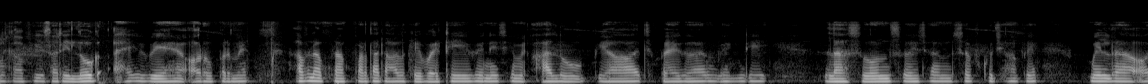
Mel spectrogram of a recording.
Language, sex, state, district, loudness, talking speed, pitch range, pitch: Hindi, male, Bihar, Araria, -27 LUFS, 170 wpm, 135-145 Hz, 140 Hz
